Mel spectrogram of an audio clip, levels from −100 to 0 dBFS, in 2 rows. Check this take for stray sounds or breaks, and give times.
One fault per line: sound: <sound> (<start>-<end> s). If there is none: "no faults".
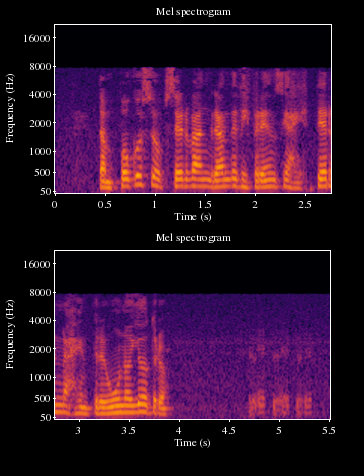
sound: laugh (4.7-5.3 s)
